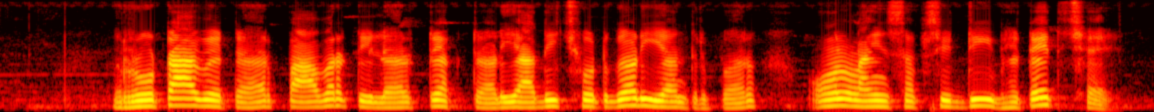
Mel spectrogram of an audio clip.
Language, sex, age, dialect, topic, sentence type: Maithili, male, 41-45, Angika, agriculture, question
